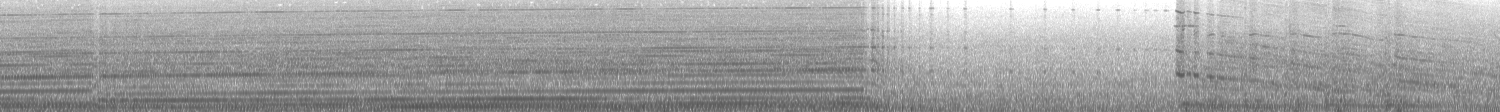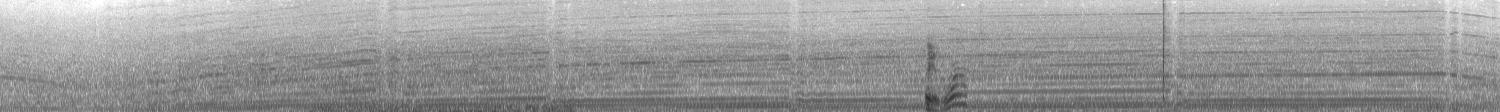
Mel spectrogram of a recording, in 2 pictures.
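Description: A race car engine roars at high revs, dropping in pitch as it brakes and rising again as it speeds up through the gears.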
